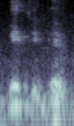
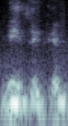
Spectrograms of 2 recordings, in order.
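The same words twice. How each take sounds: First: Fading to a whisper. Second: Said in the usual way. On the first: Retold or imitated. Repeated phrase fades to breath.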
